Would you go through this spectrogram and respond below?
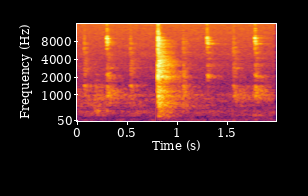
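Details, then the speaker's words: Microwave door micro switch (NO/NC/COM type) pressed by hand to test it, on a microwave that had a door error and a blown fuse: one sharp, crisp snap over faint ticking. A clean click indicates a good switch; the faulty one was fused and would not click. "you could tell if a switch is pretty good typically by listening if you push in the little button"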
